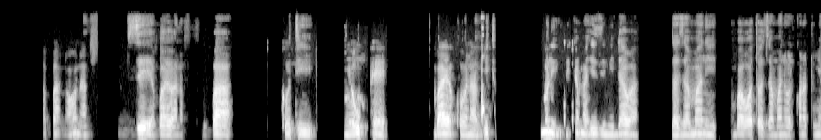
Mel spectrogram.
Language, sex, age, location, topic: Swahili, male, 18-24, Wajir, health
